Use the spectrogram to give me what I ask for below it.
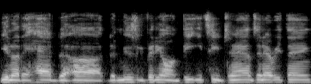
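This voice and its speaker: A plain, everyday voice speaks fairly quickly with an American accent. The intonation stays fairly even, and the sound is dry and close with no echo. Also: man. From Raleigh, North Carolina. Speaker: music producer and DJ. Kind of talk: casual interview.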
